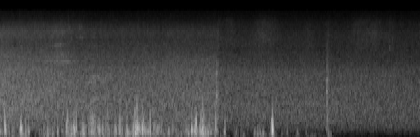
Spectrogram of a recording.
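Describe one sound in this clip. Tent fabric rustles and thumps as someone moves close by.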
